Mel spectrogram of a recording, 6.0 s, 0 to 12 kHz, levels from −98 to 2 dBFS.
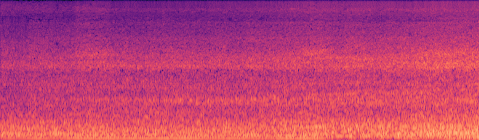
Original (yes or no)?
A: yes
